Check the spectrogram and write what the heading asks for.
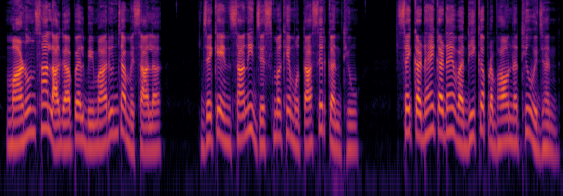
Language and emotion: Sindhi, neutral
